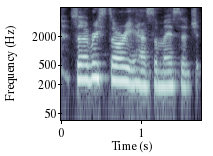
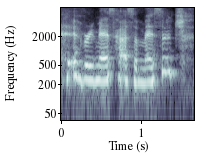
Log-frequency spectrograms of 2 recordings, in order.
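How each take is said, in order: First: Said in the usual way. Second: Laughing saying. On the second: Real, not acted. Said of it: "like we say".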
